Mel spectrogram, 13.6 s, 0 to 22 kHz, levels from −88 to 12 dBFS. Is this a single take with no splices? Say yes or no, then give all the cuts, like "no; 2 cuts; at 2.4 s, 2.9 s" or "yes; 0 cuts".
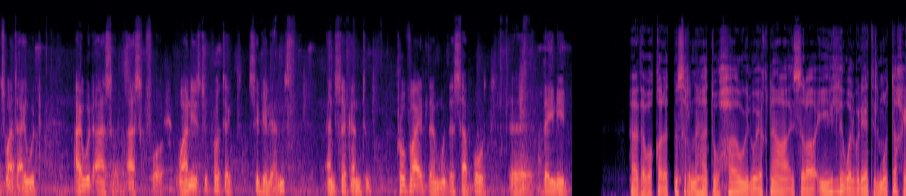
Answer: yes; 0 cuts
